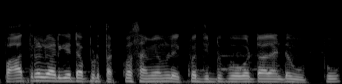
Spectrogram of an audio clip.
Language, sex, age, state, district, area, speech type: Telugu, male, 18-30, Telangana, Yadadri Bhuvanagiri, urban, spontaneous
